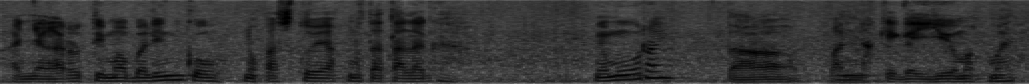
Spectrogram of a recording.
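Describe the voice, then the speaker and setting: Man acting animated young Ilocano businessman. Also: medium pitch, fairly quick, close to an everyday voice. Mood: reluctant, earnest. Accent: Ilocano Filipino. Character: reluctant, serious young businessman, quietly smitten with another woman. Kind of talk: Filipino radio drama acting. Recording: noisy radio drama track.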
